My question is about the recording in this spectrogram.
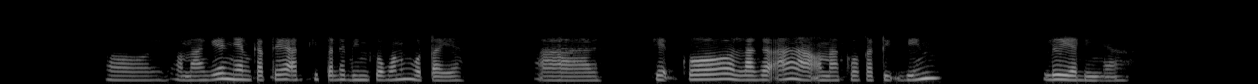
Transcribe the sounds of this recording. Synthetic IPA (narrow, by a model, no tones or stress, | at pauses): hɔjɔnaɡɛɲɛlkat̪ɛaɾkit̪alɛd̪inkɔbɔnɡɔʈaja | aɾ | t͡ʃɛt̪̚ˀkɔlaɡa̰ʔaɔ̰nakɔkaʈik̚ˀbin | ləjaliɲa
